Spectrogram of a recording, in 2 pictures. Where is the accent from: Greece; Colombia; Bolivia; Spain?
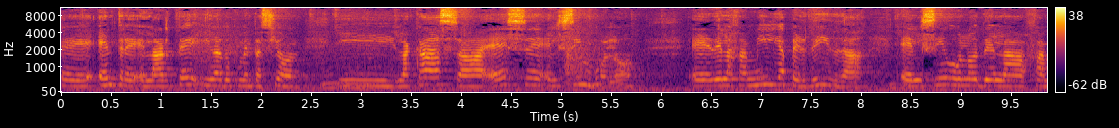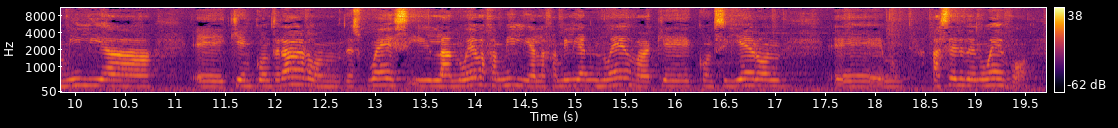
Greece; Porque soy griega, sobre todo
